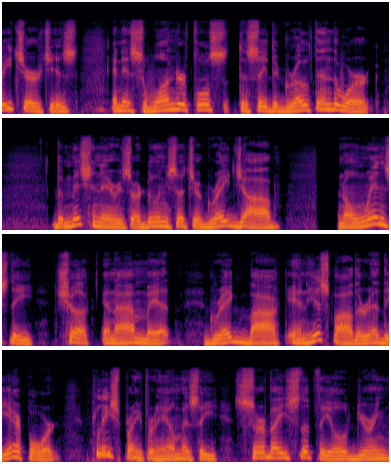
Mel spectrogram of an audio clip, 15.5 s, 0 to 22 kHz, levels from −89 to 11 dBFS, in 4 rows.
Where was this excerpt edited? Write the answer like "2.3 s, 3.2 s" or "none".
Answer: 8.6 s, 12.3 s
